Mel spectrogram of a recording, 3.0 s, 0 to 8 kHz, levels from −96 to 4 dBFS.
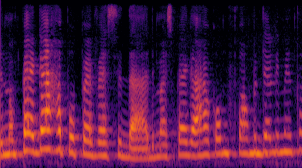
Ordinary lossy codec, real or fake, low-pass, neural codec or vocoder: none; real; 7.2 kHz; none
